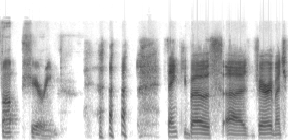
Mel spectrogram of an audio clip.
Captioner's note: laughs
